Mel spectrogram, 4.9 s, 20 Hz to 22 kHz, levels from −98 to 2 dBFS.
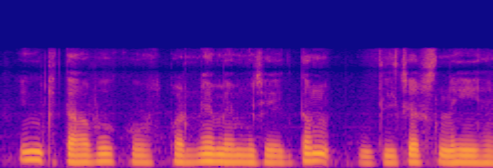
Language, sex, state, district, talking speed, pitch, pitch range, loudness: Hindi, male, Bihar, Kishanganj, 120 wpm, 120 Hz, 115-130 Hz, -25 LUFS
